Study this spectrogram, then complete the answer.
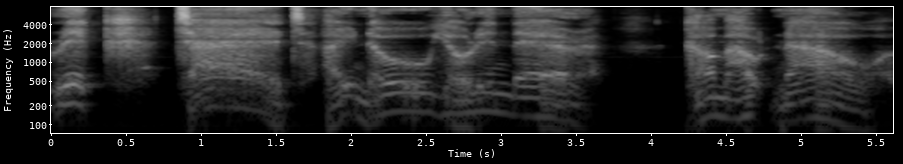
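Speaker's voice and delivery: raspy voice calling out. Narrator voicing someone calling in from the front door: raspy voice. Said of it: "you hear a raspy voice call out".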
